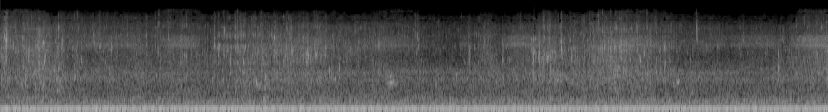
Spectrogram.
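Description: Sea water lapping and washing against the rocks of a breakwater, over a steady low hum.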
